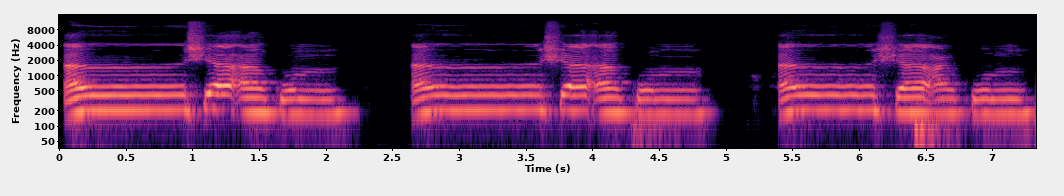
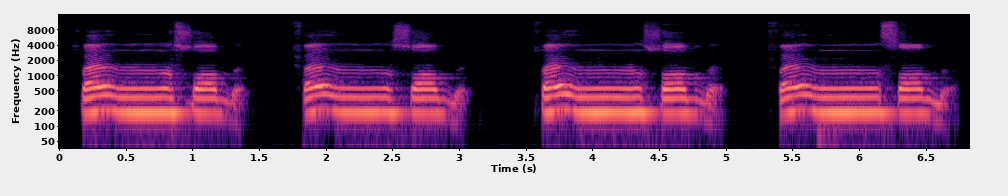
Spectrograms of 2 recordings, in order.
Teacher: dibacanya dengan cara disamarkan dengan disertai gunnah atau dengung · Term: ikhfa hakiki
